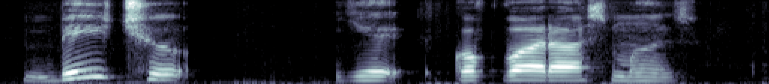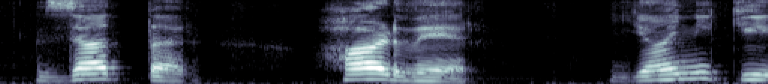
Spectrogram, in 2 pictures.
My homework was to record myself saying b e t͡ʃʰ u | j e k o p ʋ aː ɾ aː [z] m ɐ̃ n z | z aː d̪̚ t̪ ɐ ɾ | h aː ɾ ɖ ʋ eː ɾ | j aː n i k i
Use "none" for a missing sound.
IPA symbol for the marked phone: s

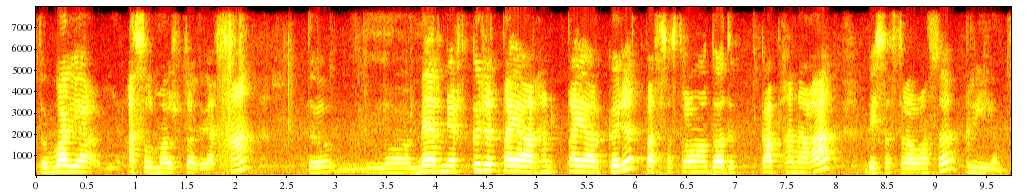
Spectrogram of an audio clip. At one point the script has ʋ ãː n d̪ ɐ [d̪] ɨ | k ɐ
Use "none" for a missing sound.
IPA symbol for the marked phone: d̪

